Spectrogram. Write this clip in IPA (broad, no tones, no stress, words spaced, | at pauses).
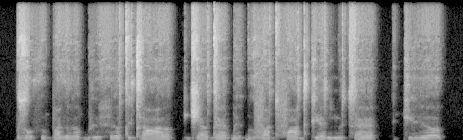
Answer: zoθɯbɑðøɐ̯ by heɐ̯tidlɑɐ̯ | d͡ʒæɐ̯dæɓeɠɯ vɑdfɑd kʲædmyt͡sæ | kʲeɐ̯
